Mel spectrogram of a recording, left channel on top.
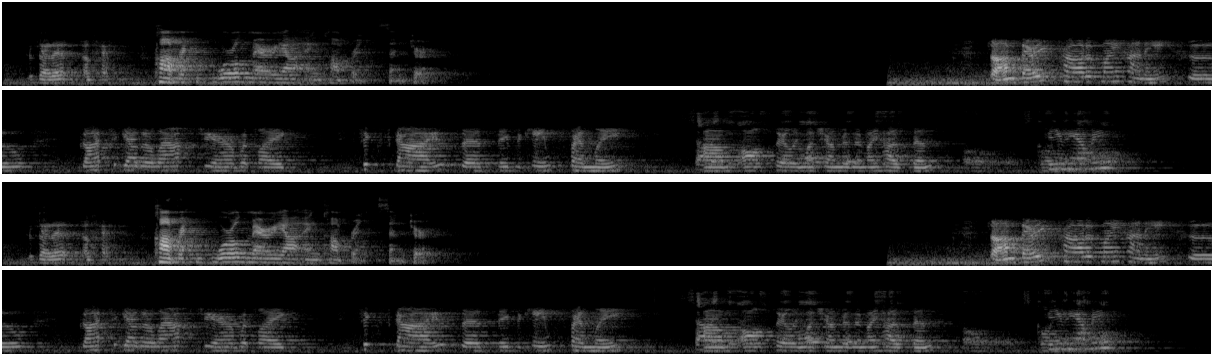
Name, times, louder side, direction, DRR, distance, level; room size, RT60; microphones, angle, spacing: voice 1, 0.0-1.6 8.9-15.0 15.5-18.4 19.1-21.4 22.5-23.3, left 1 dB, 5° left, 5 dB, 0.3 m, -36 dB
voice 2, 1.5-4.2, right 4 dB, 40° right, 5 dB, 0.8 m, -32 dB
voice 3, 19.0-21.1 21.7-23.2, right 1 dB, 25° right, 2 dB, 1.4 m, -45 dB
28.0 x 12.5 x 2.3 m, 1.3 s
head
